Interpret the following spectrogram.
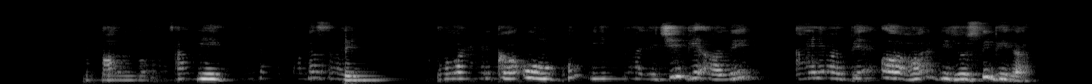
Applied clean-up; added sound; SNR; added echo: neural mask model DeepFilterNet 3.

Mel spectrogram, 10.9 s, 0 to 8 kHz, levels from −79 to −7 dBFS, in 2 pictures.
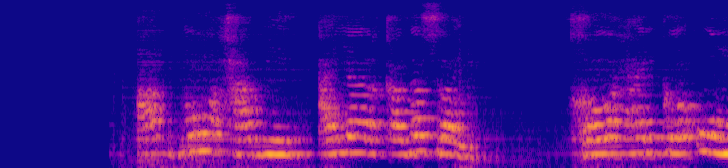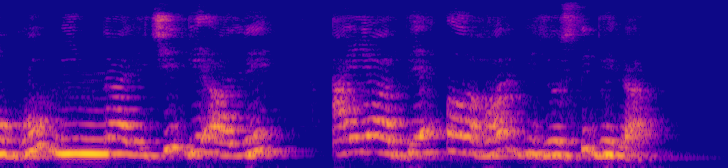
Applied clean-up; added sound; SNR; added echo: neural separator model SepFormer DNS4.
